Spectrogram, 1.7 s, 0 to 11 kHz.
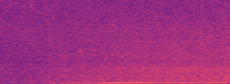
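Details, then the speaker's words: Fiat 500C (Cat S salvage repair) radiator cooling fan run on both speeds via diagnostic menu after fixing an MoT fault where it was banging; now a smooth even hum rising slightly and holding steady, no banging or scraping, spinning as it should. "I can hear it straight away you probably can't and there's no noise it's just the noise of the fan spinning"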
